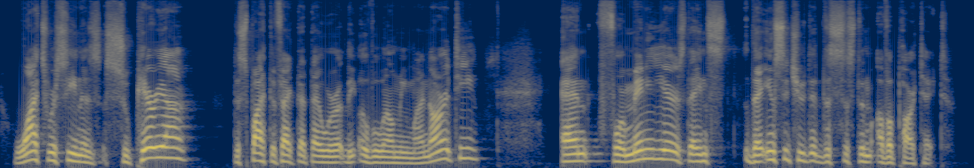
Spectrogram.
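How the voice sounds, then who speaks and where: A man with a South African accent talks at a moderate pace, his fairly high voice dark and mellow with lively intonation. The sound is dry and close, with no echo. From South Africa, Durban. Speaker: invited speaker on NGO funding. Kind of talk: public lecture with slides. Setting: stage with live audience.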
